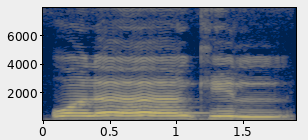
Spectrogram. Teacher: idgham bila gunnah, tidak pakai dengung ya, nun sukun bertemu lam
